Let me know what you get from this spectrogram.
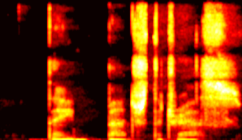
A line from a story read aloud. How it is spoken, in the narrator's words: Elizabeth whispered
